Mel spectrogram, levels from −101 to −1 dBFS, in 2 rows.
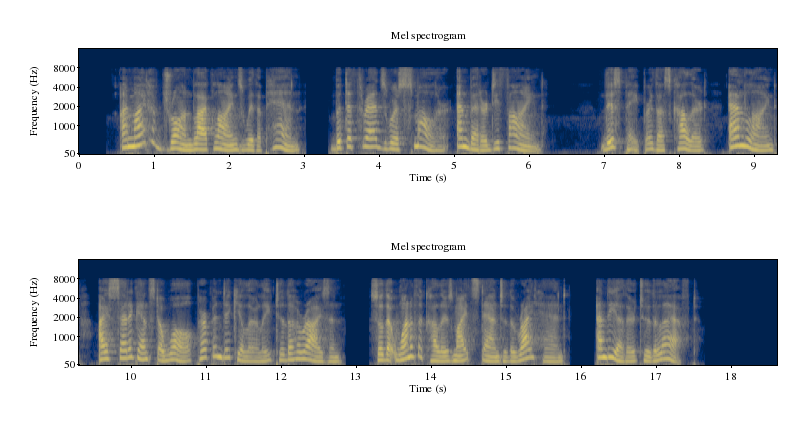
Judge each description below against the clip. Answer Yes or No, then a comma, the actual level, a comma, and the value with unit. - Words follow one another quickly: No, average, 160 wpm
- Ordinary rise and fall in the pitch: No, wide, 6.9 semitones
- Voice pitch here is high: Yes, high, 195 Hz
